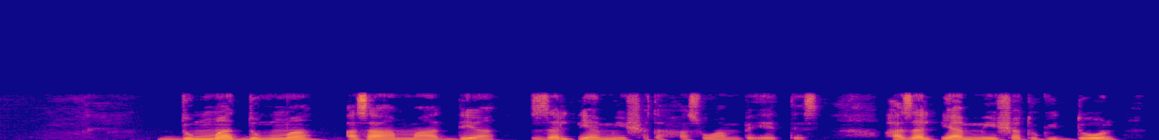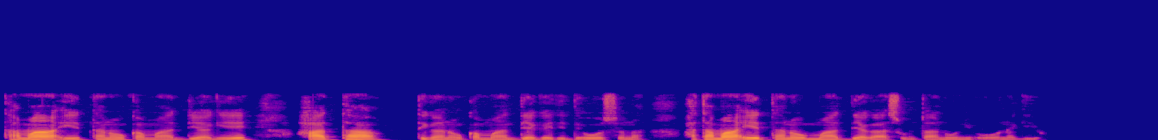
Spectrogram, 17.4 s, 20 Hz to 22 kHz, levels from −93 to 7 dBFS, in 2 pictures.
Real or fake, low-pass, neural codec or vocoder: real; 7.2 kHz; none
